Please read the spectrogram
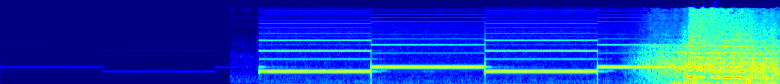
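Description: Railway level-crossing warning alarm sounding in alternating high and low tones, each held about a second. It is faint at first and loud from about two and a half seconds in. From about six seconds in, the rising rush of an approaching train joins it.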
